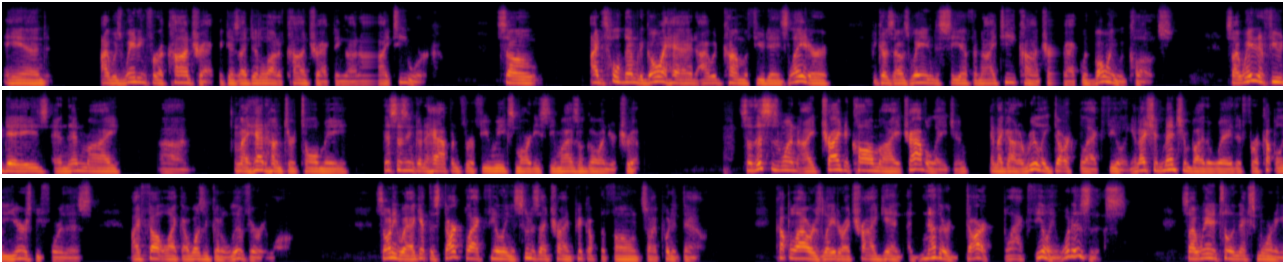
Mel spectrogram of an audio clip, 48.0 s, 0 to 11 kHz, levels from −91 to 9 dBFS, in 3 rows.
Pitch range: 120-155 Hz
